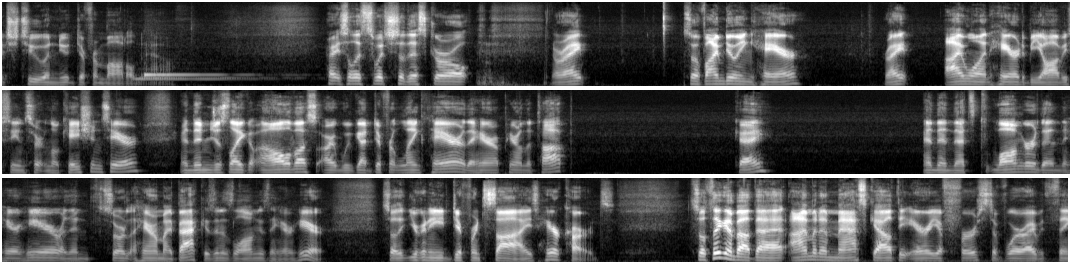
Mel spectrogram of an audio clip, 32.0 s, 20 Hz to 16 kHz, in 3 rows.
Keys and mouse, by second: 0.9 click, 3.7 s, 3.8 click, 4.8 alt+right click, 6.3-7.1 typing, 6.8-8.4 drag, 8.4 shift+d, 8.8 right click, 11.7 right click, 29.0 ctrl+right click, 29.9-32.0 ctrl+drag.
